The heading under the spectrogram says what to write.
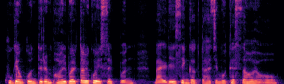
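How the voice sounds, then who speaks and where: A woman's voice: fairly low pitch, fairly quick, warm tone. A woman narrating a children's storybook in a scripted read-aloud style.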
